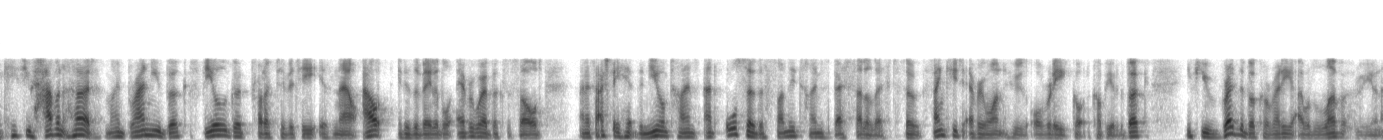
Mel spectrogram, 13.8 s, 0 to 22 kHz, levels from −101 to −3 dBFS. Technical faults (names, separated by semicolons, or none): AMR narrowband mobile codec; lost AMR speech frames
